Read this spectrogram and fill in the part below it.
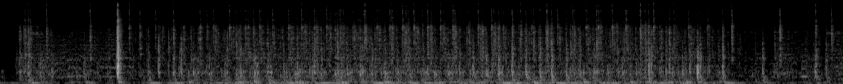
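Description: A hand-cranked knitting machine rattles as its carriage is turned around the ring of needles, making a continuous close mechanical clatter of rapid ticks and knocks with one sharper clack near the start.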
